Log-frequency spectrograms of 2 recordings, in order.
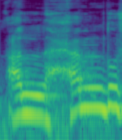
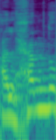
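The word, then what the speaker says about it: الحمد: সেটা হলো যে আলহামদু শব্দের মধ্যে যে হাটা আছে, সেই হাটা হচ্ছে হায়ে হুত্তি, যেটা গলার মাঝখান থেকে উচ্চারণ করতে হয়, ঠিক আছে। আলহামদু শব্দের অর্থ হচ্ছে সমস্ত প্রশংসা। কেউ যদি আলহামদু না বলে আলহামদু বলে, অর্থাৎ হাটাকে ছোট হা উচ্চারণ করে আলহামদুলিল্লাহ, তাহলে অর্থ কিন্তু পুরো চেঞ্জ হয়ে যাবে।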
